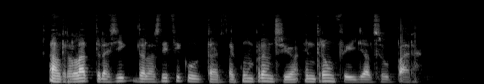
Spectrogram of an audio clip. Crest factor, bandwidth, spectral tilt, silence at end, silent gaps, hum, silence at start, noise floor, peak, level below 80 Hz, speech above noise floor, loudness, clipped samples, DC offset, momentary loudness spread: 26 dB; 11.5 kHz; -6.5 dB/octave; 0.65 s; none; none; 0.5 s; -76 dBFS; -2 dBFS; -74 dBFS; 51 dB; -27 LUFS; under 0.1%; under 0.1%; 10 LU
